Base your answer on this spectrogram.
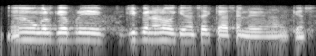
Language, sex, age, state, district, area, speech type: Tamil, male, 18-30, Tamil Nadu, Thanjavur, rural, conversation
